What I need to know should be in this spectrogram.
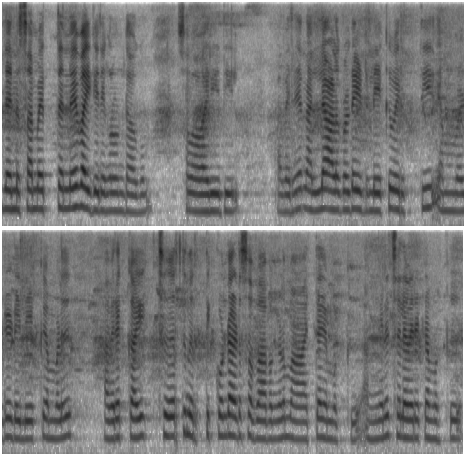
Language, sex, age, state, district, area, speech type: Malayalam, female, 45-60, Kerala, Malappuram, rural, spontaneous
